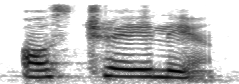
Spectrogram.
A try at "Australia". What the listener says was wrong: So what you're saying sounds like Australian. So no, 我刚刚说的是不对的，那是不对的。 发音。你两次都说听上去 Australian， 那不对，因为 Australian 就是澳大利亚人，那个国家的名字就是 Australia。那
